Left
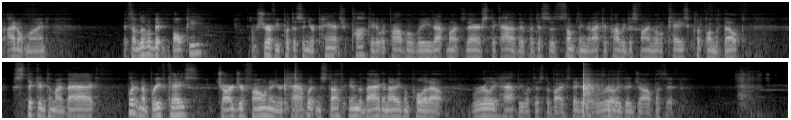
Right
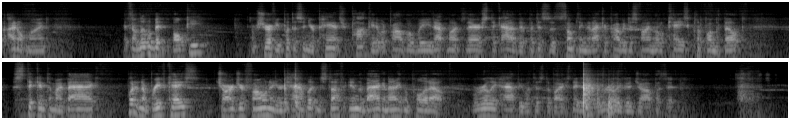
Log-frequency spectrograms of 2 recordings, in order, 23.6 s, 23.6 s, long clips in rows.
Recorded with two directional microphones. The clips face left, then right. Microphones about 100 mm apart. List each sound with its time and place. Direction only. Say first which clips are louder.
0.0 s speech: left 4 dB; 30° left (ahead or behind)
1.8 s speech: left 6 dB; 30° left (ahead or behind)
12.0 s speech: left 5 dB; 30° left (ahead or behind)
